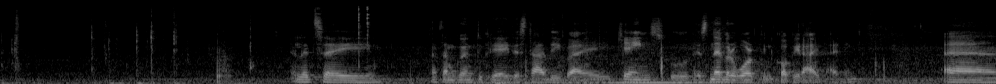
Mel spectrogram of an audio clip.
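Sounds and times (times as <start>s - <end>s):
typing on a computer keyboard: 0.9s - 2.0s
speech: 2.9s - 9.9s.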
